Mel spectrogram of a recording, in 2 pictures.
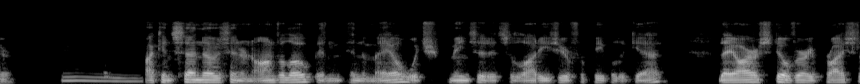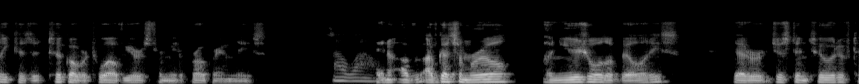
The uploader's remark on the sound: In this recording of a special livestream for the Conscious Awakening Network. In this recording of a special livestream for the Conscious Awakening Network.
